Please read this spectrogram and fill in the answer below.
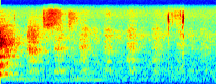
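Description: A dog panting, with two faint clicks near the end.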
